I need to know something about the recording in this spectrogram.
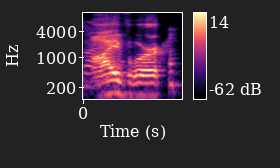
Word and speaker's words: Eivør: question because my name is Ivor I'm an engine driver yeah no one ever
